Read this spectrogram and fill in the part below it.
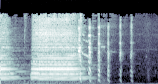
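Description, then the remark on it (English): A loud train horn sounds one long sustained blast, then several short clipped toots that fade away, with no talking. “He sent me the live sound of his train sound.”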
